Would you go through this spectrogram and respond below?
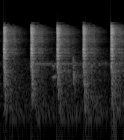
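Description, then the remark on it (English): Five sharp bangs at a steady, even pace, each with a short ringing decay, from construction workers building a house complex on the remains of a farm, heard in the background. No voices. “And yeah, you hear the construction workers in the back.”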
